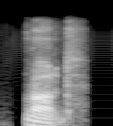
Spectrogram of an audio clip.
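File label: "rod", British English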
